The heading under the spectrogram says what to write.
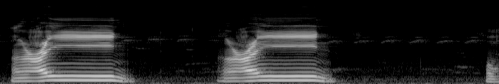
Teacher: আইন, গলার মাঝখান থেকে আইন আইন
